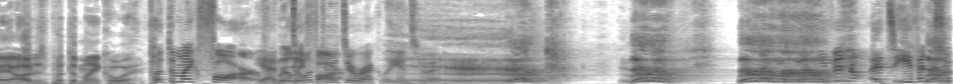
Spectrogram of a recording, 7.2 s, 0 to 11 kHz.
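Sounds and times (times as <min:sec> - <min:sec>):
speech: 0:00.0 - 0:07.1
person imitating a big dog barking: 0:03.3 - 0:07.1.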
